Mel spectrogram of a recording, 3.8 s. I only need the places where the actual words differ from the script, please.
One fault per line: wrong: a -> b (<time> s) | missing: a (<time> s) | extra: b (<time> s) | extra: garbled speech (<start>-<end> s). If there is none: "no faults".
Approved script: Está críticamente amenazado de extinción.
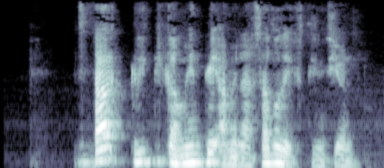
no faults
